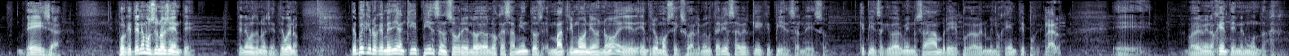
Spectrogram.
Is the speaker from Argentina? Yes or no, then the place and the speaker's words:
yes; Argentina; Somos grandes los argentinos.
